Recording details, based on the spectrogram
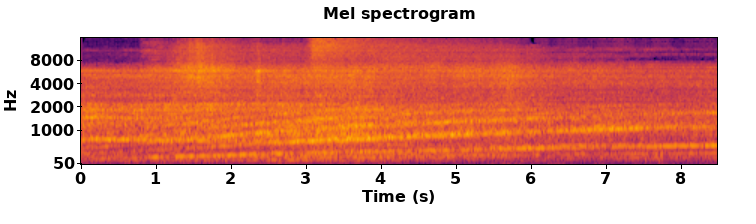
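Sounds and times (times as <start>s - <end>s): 
constant roar of rail noise: 0.0s - 8.4s
electric locomotive motors whining: 2.3s - 8.4s.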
